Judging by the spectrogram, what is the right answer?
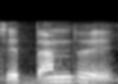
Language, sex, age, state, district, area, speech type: Santali, female, 45-60, West Bengal, Birbhum, rural, read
